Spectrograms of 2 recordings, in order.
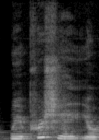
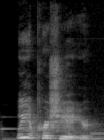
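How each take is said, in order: First: It is said in a put-on British accent. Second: It is said in the speaker's plain accent.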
